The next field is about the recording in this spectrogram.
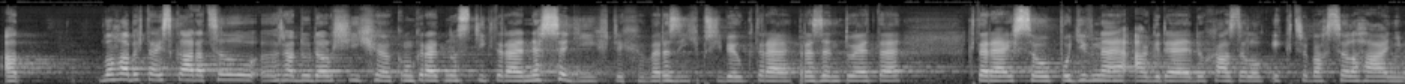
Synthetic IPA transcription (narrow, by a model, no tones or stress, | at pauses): ʔa | moɦlabɪxt̪adɪsklaːdat̪̚t͡sɛlo̞wr̝adudalʃiːxko̞ŋkɾɛːt̪no̞sciːkt̪ɛɾɛːnɛsɛɟiːfcɛxvɛɾziːxpr̥iːbjɛɦuːkt̪ɛɾɛːpɾɛzɛnt̪ujɛt̪ɛ | kt̪ɛɾɛːjso̞wpo̞ɟɪvnɛːʔaɡdɛdo̞xaːzɛlo̞ʔɪkt̪r̥ɛbasɛlɦaːɲiːm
